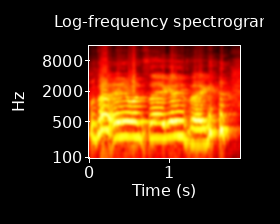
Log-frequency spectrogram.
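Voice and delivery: talking through laughter. Apologizing for laughing while describing someone shutting off lights: laughing while talking. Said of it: "I'm so sorry, I'm laughing".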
